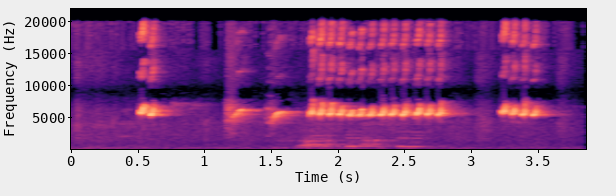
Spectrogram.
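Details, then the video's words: Sunbird, described as a konin, singing in a steady line: high thin notes near the top of hearing, a short opening chirp, then a fast even trill of about a dozen rapid pulses, and a final brief trilled burst. "konin nembak sejalur"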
